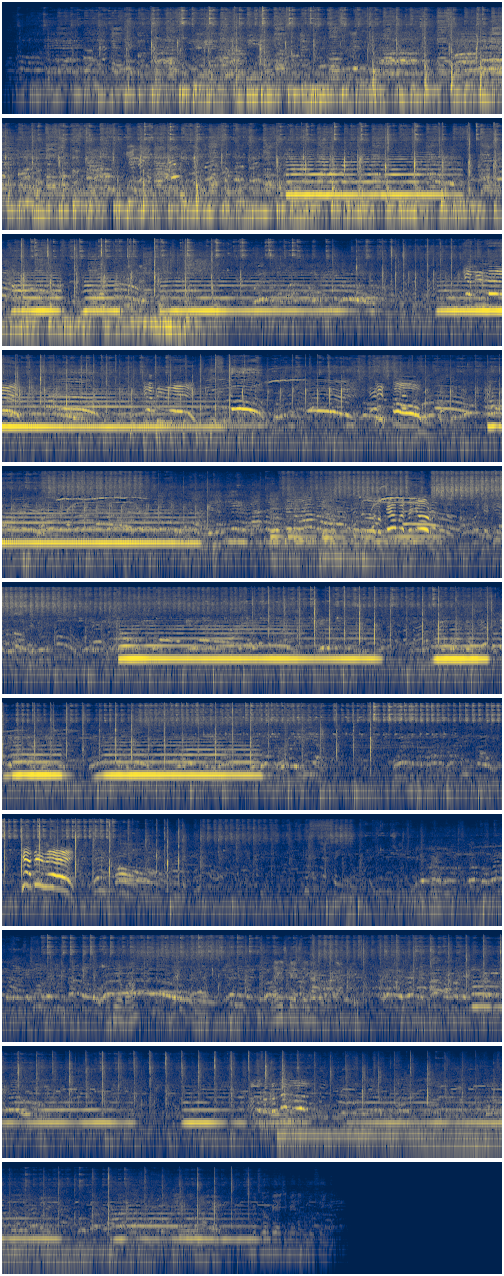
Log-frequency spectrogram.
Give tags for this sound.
field-recording
village
ms
Atmosphere
Semana-santa

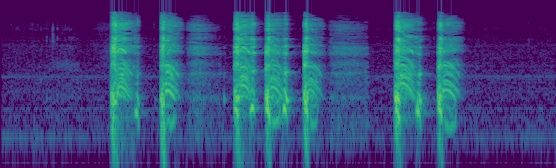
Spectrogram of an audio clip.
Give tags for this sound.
coughing
tossindo
woman

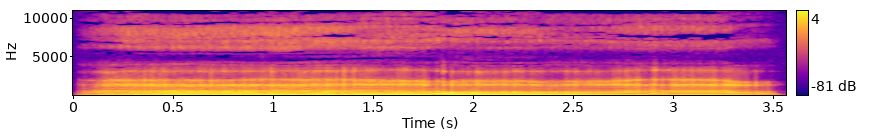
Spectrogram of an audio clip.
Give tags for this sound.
zombie
brains
dead

